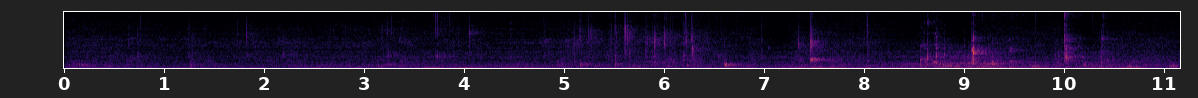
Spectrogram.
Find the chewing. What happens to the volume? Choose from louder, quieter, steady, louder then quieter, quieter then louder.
louder.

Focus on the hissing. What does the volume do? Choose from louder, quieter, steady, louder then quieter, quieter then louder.
louder.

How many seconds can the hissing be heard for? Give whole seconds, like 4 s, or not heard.
11 s.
